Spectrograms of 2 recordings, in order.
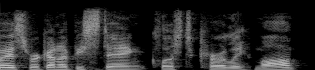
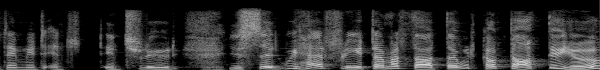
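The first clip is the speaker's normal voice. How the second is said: put-on failed Irish accent, starting out sounding Swedish; 4 semitones higher than usual. Reading a story aloud, voicing the visiting character: bad irish accent. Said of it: "That's not Irish".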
